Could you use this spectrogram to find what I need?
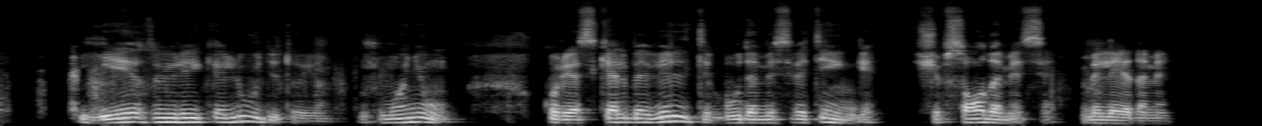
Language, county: Lithuanian, Panevėžys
